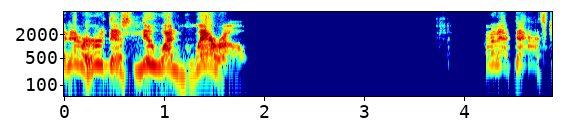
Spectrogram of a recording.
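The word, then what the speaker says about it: güero: Gu U E R O Guero, which is pronounced G W E H R O is a common term in Mexican Spanish.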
